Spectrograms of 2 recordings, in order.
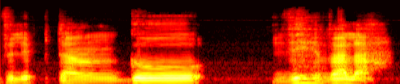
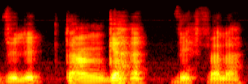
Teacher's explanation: In this compound, it ends in an O. The general rule of sandhi, ah, before a voiced consonant, and here it's a v, voiced consonant, becomes O.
